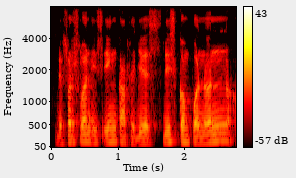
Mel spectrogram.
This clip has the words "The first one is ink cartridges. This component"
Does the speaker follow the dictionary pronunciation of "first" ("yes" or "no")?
yes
